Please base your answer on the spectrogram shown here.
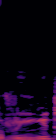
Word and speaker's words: read: वैसे ही जाता है, जस्ट इसका जो प्रोनाउंसिएशन है वो चेंज होता है, जैसे रीड रेड रेड। तो यहाँ जस्ट हम जब इसको प्रोनाउंस करेंगे तो फिर हम इसको रेड पढ़ेंगे, अगरचे ये लिखा रीड ही जाएगा।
